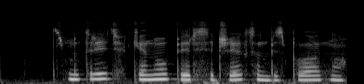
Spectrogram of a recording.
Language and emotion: Russian, neutral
